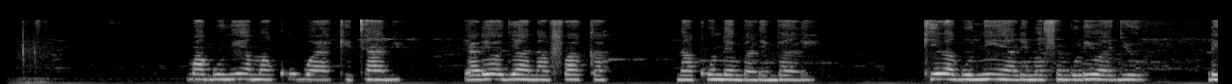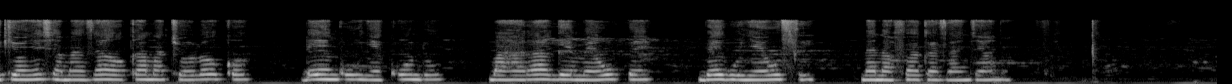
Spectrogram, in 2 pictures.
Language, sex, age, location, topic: Swahili, female, 18-24, Dar es Salaam, agriculture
